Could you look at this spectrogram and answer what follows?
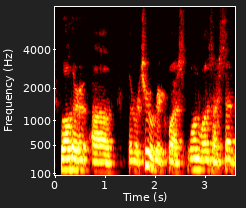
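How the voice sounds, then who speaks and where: There is audible room echo as a man talks at a fairly slow pace. His pitch is medium. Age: 80s+. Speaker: zoning applicant, property owner. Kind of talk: public hearing testimony.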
